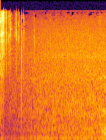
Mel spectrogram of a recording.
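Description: A few quick light clicks near the start, then faint, steady outdoor background hiss.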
